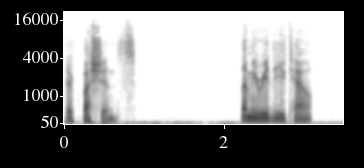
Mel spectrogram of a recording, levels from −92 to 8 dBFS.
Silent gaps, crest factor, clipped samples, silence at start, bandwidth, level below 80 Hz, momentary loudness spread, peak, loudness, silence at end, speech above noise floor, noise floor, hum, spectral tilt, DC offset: none; 18 dB; under 0.1%; 0.05 s; 13.5 kHz; -54 dBFS; 20 LU; -10 dBFS; -25 LUFS; 0.4 s; 37 dB; -62 dBFS; none; -5.5 dB/octave; under 0.1%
